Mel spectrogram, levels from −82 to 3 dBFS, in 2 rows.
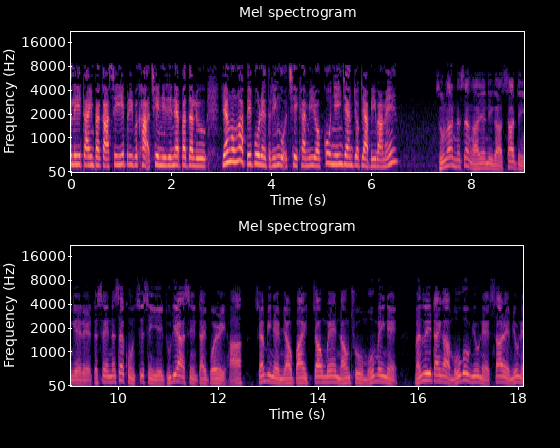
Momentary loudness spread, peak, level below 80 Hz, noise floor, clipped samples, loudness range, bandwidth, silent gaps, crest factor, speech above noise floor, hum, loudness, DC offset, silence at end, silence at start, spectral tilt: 14 LU; -2 dBFS; -64 dBFS; -57 dBFS; under 0.1%; 11 LU; 8.4 kHz; none; 22 dB; 35 dB; none; -23 LUFS; under 0.1%; 0 s; 0 s; -5 dB/octave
